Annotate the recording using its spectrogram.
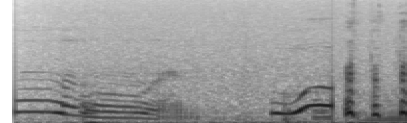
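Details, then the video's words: Female pet dog howling: drawn-out harmonic tones that sag and slide downward over about a second, a short pause, then a rising, swooping note, followed by a few brief voiced yelps or vocal bursts. "My Dog Gracie Howling"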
